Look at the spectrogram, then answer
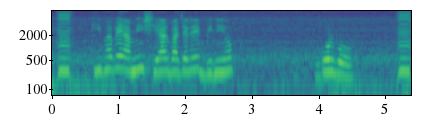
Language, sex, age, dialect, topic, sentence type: Bengali, female, 18-24, Rajbangshi, banking, question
